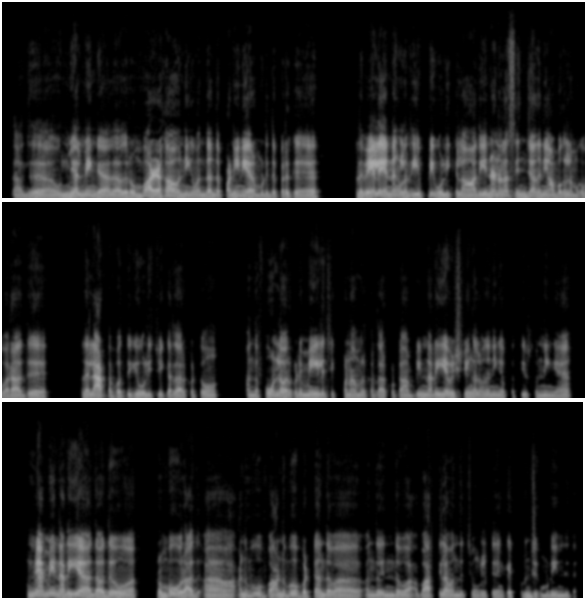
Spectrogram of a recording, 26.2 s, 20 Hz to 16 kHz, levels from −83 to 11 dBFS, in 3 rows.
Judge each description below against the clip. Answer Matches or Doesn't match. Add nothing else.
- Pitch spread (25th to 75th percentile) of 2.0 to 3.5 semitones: Matches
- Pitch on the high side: Doesn't match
